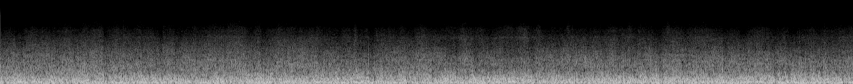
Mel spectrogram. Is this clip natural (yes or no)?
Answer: no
